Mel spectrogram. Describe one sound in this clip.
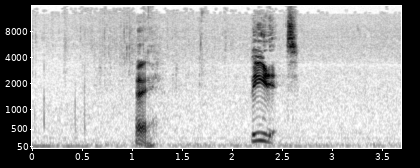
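A man says a short word of greeting in a calm voice, close by.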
